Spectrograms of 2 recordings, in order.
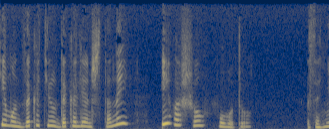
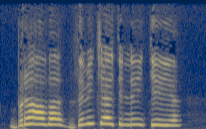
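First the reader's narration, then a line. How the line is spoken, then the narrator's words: Excited shout. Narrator (Russian): закричал Хэролд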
